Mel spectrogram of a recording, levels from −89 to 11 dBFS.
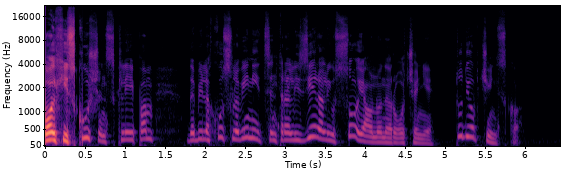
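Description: From 0.28 to 0.65 s there is zipper noise. The level drops by roughly 25 dB in coarse 6 dB steps, about ten per second, with no smoothing. Each jump leaves a small click. The speech carries a ticking, zipping texture while it fades.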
